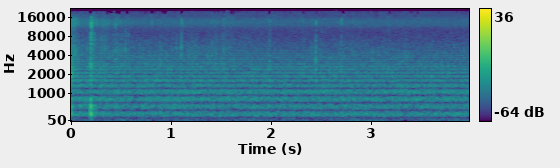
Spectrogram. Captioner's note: burbling water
